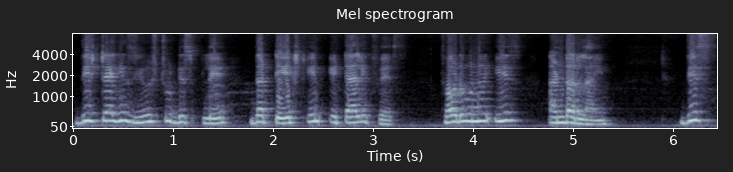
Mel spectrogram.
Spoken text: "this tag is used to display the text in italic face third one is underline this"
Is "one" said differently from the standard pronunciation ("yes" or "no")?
yes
